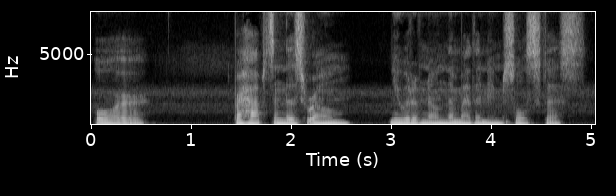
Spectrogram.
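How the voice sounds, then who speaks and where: Casting: composed, dangerous exiled cupid for audio roleplay performed by an actor, eloquent and formal, dark creaky voice of medium pitch. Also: steady tone, dry recording. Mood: polite, curious. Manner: measured, formal, eloquent phrasing. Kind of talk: audio roleplay acting, addressed to listener.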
